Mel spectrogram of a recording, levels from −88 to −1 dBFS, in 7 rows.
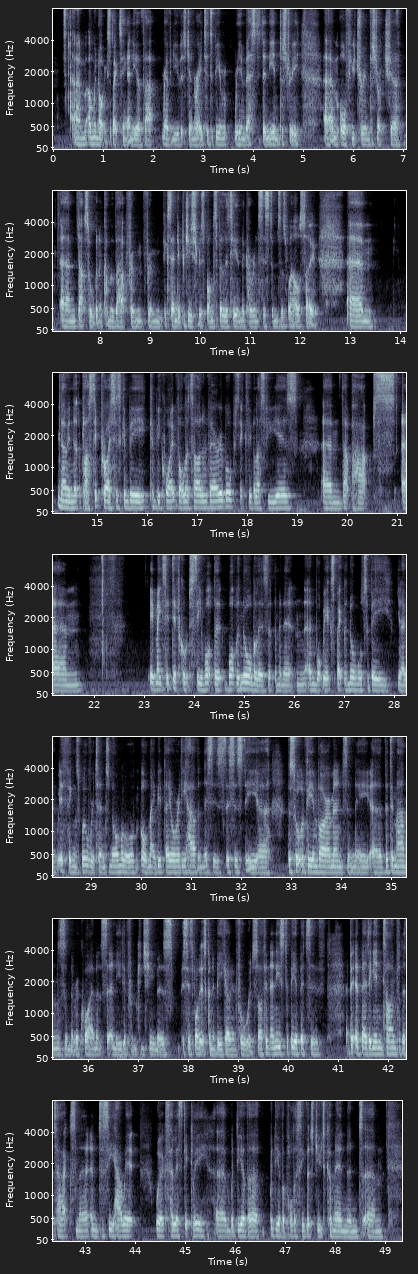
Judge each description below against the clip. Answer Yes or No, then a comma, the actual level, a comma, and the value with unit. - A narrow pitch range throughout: Yes, narrow, 2.0 semitones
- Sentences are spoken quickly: Yes, fast, 215 wpm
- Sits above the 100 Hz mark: Yes, low, 125 Hz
